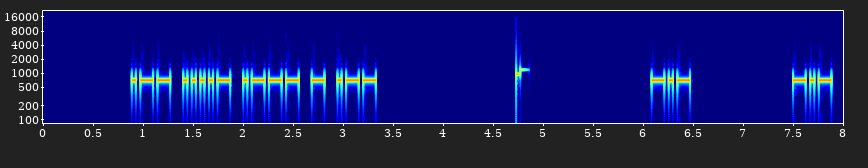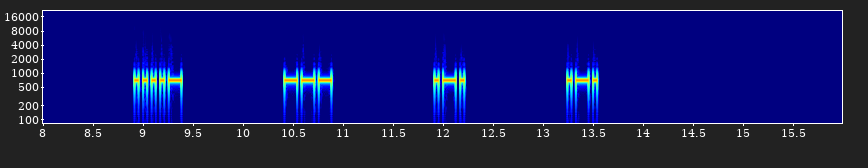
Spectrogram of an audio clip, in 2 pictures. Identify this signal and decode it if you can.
Morse code, heard as a keyed tone, about 28 wpm, spaced as for 11 wpm, 700 Hz. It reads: W4JTW KK4ORR
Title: USA Call Signs - 8x Character Spacing - 28wpm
